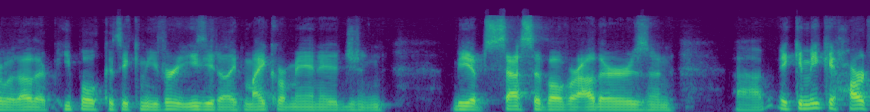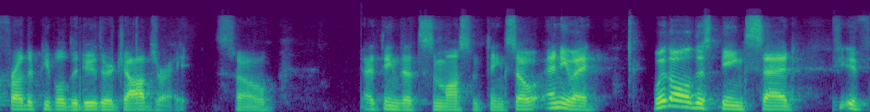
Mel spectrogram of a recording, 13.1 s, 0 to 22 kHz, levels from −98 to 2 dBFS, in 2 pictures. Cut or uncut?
uncut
